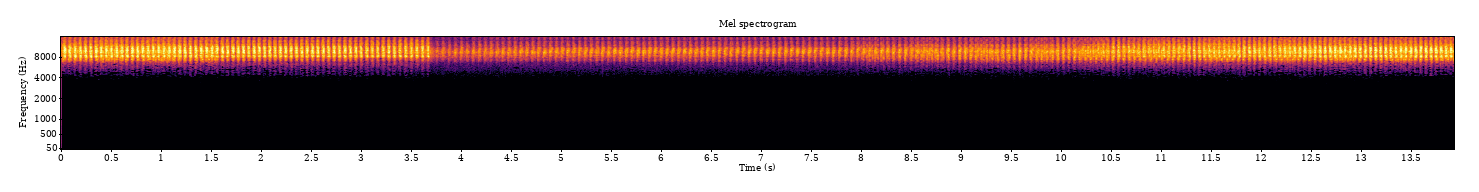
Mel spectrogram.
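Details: Grasshoppers chirring in a field by the Svensky monastery, Bryansk, Russia, at 9pm on 6 September 2020, recorded in stereo on a Tascam DR-44WL; a loud, sizzling high buzz drops sharply after a few seconds, then slowly rebuilds.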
